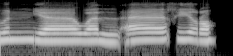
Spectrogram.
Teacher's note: kalau mau berhenti, wal akhirati ini nggak boleh dibaca ti ya.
